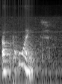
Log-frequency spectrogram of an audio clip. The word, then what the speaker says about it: appoint: The next word is appoint. Appoint. I will appoint a new judge. That's the schwa. With the unaccented vowel.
